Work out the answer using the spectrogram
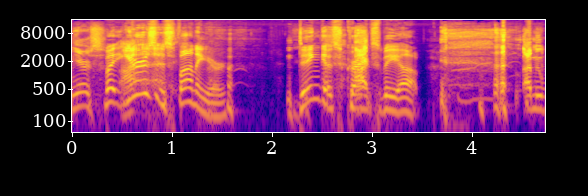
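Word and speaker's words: Dyngus: Okay, Joe, I got a message on X that said the Polish pronunciation is dingoose day.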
